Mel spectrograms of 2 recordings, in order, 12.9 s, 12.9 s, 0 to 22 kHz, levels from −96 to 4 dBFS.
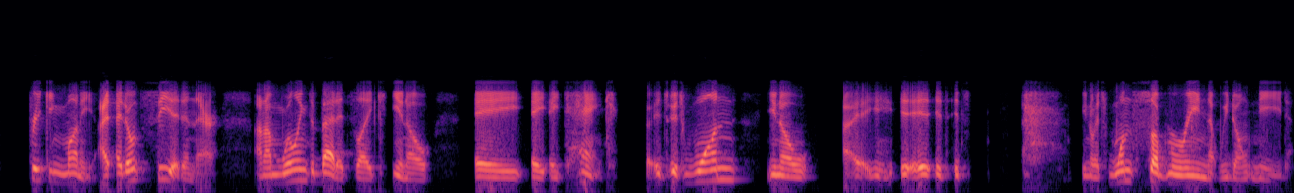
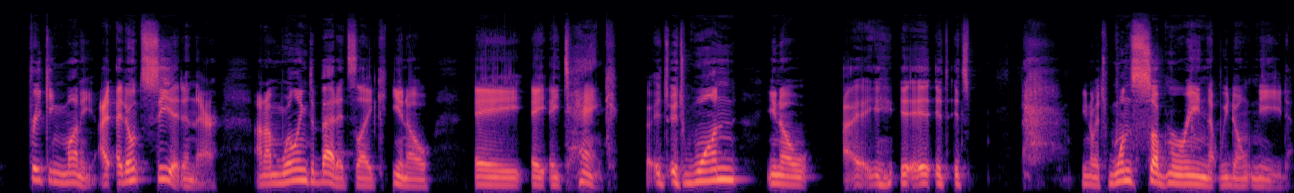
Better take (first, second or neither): second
